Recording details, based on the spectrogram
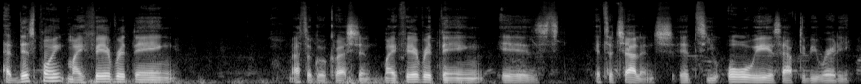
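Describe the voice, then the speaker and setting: Young man, deep register, answering interview questions informally. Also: moderate pace. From Bermuda. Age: young adult. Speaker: air traffic controller interviewee.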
